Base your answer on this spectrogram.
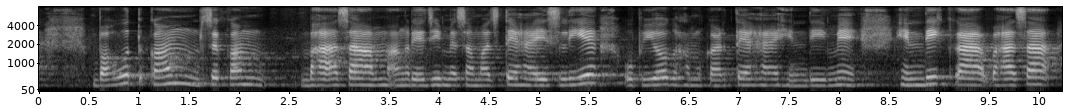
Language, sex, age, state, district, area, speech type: Hindi, female, 30-45, Bihar, Samastipur, rural, spontaneous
